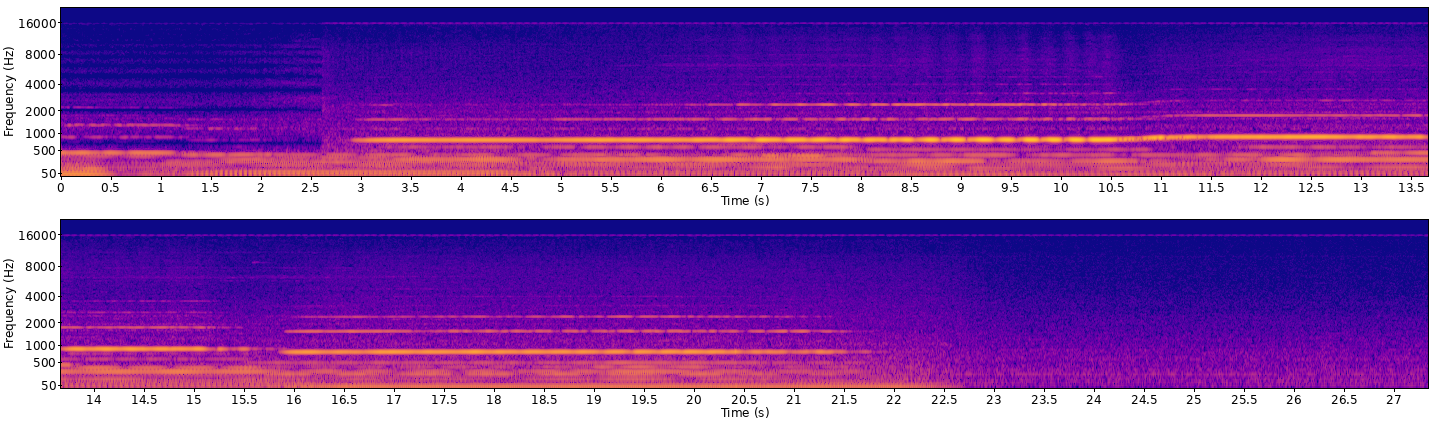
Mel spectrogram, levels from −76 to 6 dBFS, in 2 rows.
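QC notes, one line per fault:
0.0–2.61 s, channel delay (comb filtering): one side is running late by well under a millisecond, around 0.7 ms, and once the two get summed to mono, everything they share cancels at regularly spaced frequencies. The first notch sits around 700 Hz, with further ones spaced roughly 1.4 kHz apart above it. Those fixed holes in the spectrum give the opening of the sound that hollow, phasey quality.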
